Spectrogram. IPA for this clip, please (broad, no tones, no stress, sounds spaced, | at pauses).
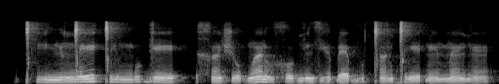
ǀʰ i nʲ õ ŋ͡ǀ e ǀ i m u ɡ e | x ɐ̃ ʃ o b ɐ̃ ɾ u x o ɡ ĩ zʲ ɘ ɓ ɛ b u ǀ ɐ̃ ɡ͡ǀ e ɗ ẽ m ɛ̃ ɡ ɛ̃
